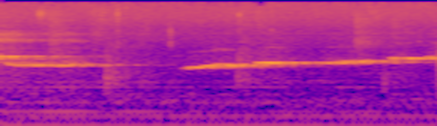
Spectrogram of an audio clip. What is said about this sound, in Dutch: Klinkt wel gezellig, zo'n fluitje, toch?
